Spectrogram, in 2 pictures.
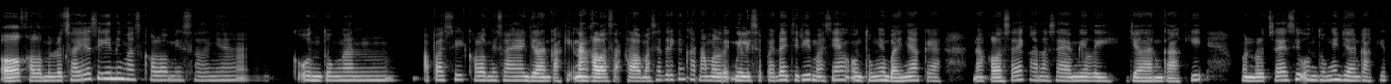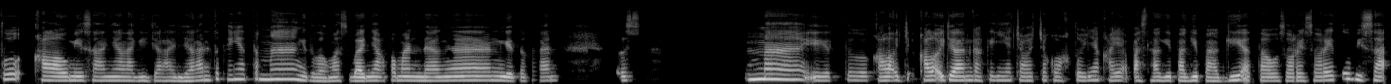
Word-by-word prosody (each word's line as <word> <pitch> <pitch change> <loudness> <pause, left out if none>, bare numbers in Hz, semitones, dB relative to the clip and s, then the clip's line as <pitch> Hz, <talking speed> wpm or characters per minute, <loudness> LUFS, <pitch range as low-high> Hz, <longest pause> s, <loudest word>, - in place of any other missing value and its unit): Oh, 165 +1 +9
kalo 175 -1 +1
menurut 180 +1 0
saya 200 +4 +1
sih 275 - -2
ini, 265 0 +6
Mas, 230 -1 -2
kalo 200 0 -1 0.2
misalnya 190 0 -7 0.7
keuntungan, 190 0 0 0.7
apa - - -1
sih, 220 - -4
kalo 190 0 0
misalnya 185 0 -1
jalan 170 -1 +5
kaki 165 -1 -3
nah 180 - +10
kalau 165 -1 +9
sa - - -4
kalau 165 -1 +3
Masnya 165 +6 -2
tadi 220 0 -4
kan 245 - -4
karena 195 -4 -3
meli 175 -1 +4
milih 185 -1 +5
sepeda 190 +1 -1
jadi 200 +2 0
Masnya 180 +3 -1 0.2
untungnya 185 +2 +2
banyak, 175 +4 +2
ya. 165 - -3 0.4
Nah - - +1
kalo 160 0 +4
saya 195 +3 0
karena 190 -1 -4
saya 180 -2 0
milih 175 -1 +2 0.3
jalan 160 -1 +2
kaki, 150 +6 -3 0.5
menurut 170 -1 +4
saya 195 +1 +1
sih 235 - +1
untungnya 200 +1 0
jalan 185 -2 +2
kaki 180 0 -6
tuh 235 +1 0 0.2
kalo 195 -1 +2 0.2
misalnya 180 -1 -1
lagi 175 0 -2
jalan-jalan 170 +1 -2
itu 200 - -6
kayaknya 240 0 -1
tenang 240 0 +3
gitu 175 - -5
loh, 160 - -1
Mas, 170 0 -3
banyak 175 +2 +3
pemandangan 185 +1 +2 0.2
gitu 170 0 0
kan. 180 +1 -5 0.6
Terus 185 +1 -5 1.2
Nah, 235 -1 +5
itu. 180 +1 -4 0.2
Kalau 180 0 +1
ja - - -11
kalau 195 +1 +2
jalan 190 -1 +4
kakinya 190 0 -5
cocok 180 0 -6
waktunya 185 +2 -5
kayak 180 +1 -4
pas 180 -3 -3
lagi 180 0 0
pagi-pagi 175 -1 0
atau 170 -1 -3
sore-sore 175 +2 -3
tuh 260 - 0
bisa, 205 -1 -2
185 Hz, 170 wpm, -22 LUFS, 175-195 Hz, 1.2 s, nah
